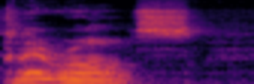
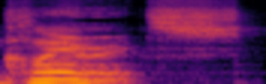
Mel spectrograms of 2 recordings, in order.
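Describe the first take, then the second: First: The name is pronounced the French way. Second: The name is pronounced the usual English way.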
